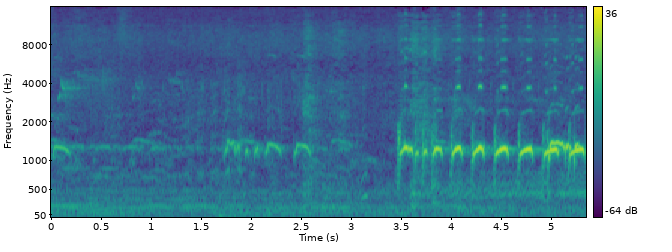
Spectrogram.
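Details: Local zebra dove calling to provoke rivals into answering: soft, distant short coos at first, then a loud, evenly spaced burst of about ten punchy staccato notes.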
